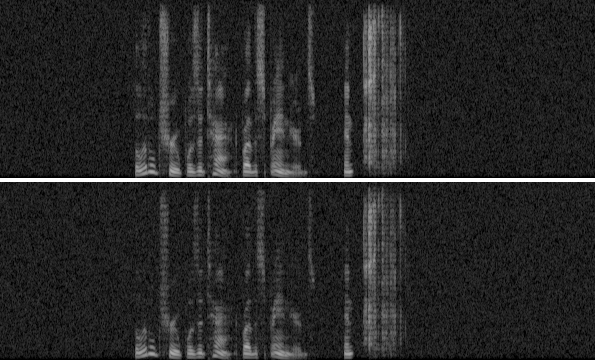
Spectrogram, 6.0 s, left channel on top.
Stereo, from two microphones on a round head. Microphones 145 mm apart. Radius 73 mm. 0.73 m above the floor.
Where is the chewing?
20° left (ahead or behind).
